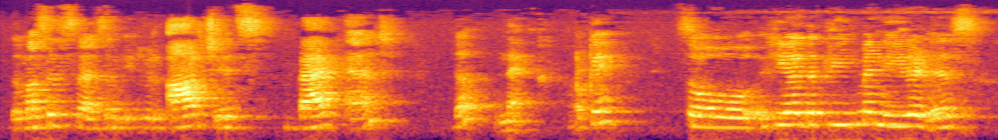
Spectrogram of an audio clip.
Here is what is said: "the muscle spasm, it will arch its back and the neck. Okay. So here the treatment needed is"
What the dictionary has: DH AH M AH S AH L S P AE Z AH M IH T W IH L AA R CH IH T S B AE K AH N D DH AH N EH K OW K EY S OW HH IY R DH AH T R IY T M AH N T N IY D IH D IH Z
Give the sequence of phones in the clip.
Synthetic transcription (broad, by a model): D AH M AH S AH L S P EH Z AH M IH T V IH L AA R CH IH T S B AE K AH N D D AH N EH K OW K EY S OW HH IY R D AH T R IY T M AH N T N IY D IH D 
